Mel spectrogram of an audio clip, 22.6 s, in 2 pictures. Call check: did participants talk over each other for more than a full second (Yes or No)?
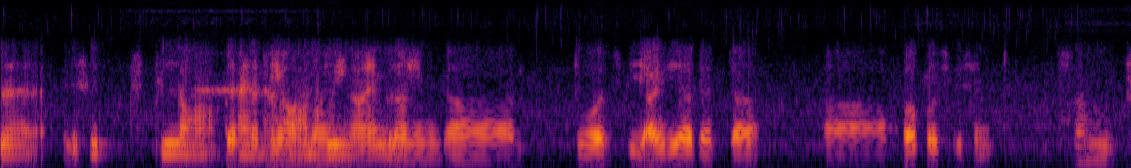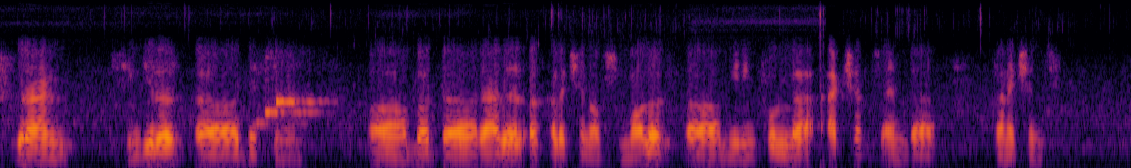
Yes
